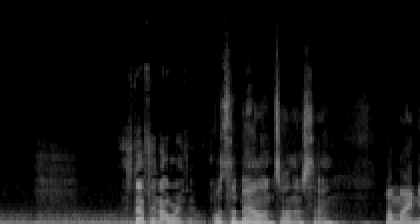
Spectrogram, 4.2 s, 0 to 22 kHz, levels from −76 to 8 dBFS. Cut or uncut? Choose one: cut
